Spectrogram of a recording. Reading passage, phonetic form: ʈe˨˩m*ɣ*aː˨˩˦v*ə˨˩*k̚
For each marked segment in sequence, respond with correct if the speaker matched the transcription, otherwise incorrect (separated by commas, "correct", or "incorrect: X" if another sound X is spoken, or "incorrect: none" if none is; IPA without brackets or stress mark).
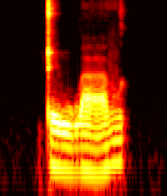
incorrect: w, incorrect: ə˦˥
